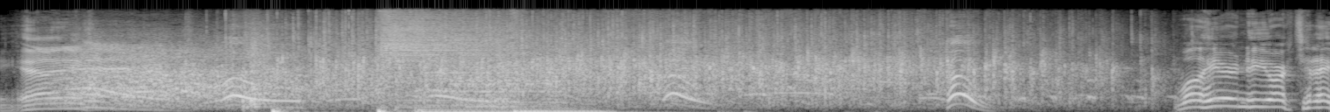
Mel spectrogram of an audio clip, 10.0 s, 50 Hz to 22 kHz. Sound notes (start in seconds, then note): 2.8 rimshot; 5.4 applause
